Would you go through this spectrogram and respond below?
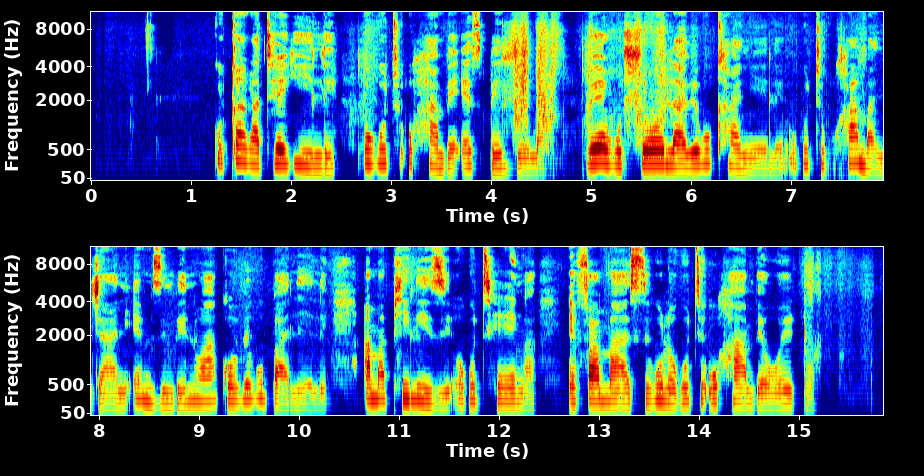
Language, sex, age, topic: North Ndebele, female, 25-35, health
